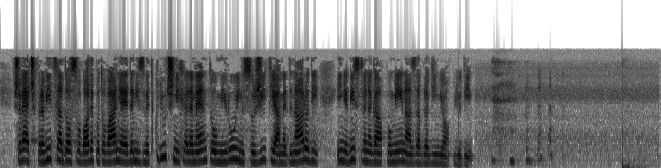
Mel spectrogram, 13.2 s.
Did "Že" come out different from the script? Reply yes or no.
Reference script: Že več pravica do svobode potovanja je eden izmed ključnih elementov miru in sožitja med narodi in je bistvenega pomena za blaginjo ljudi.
yes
